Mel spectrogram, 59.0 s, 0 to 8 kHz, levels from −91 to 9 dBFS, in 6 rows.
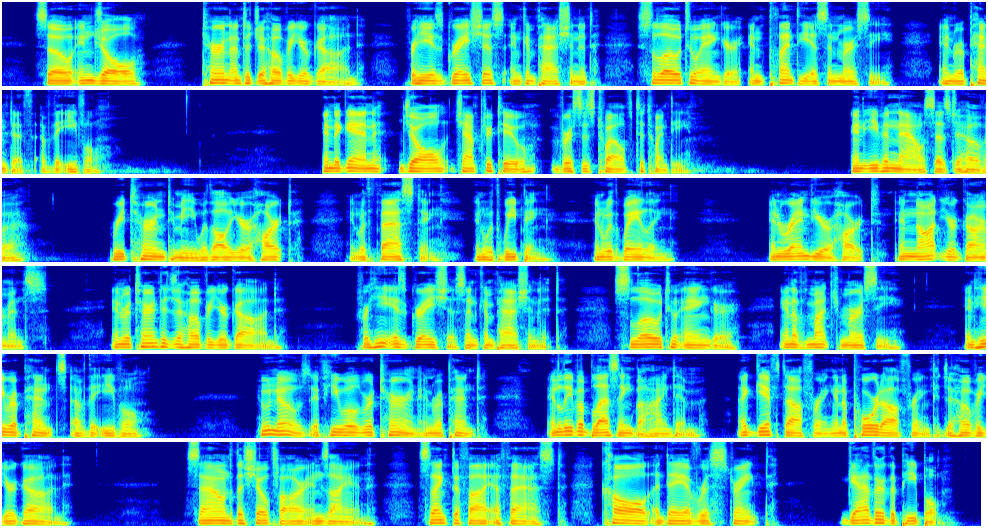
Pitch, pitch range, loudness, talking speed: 100 Hz, 90-105 Hz, -18 LUFS, 130 wpm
